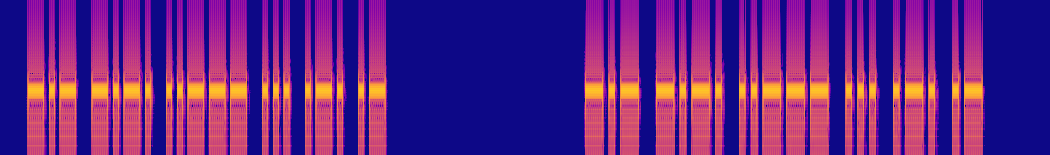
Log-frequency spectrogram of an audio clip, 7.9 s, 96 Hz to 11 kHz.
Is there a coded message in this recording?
Yes: Morse code from 0.2 to 7.4 s, heard as a keyed tone, about 29 wpm, 700 Hz. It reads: KC2SRA KC2SRA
